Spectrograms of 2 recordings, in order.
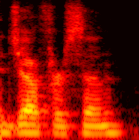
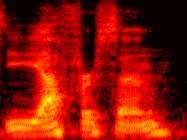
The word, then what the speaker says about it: Jeferson: Okay, I say Jefferson, but it's Jeferson. Good job, which Jeremy. makes sense because it's Spanish.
